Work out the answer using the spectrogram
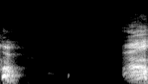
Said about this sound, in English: Bless you. That sneeze was more enjoyable than what you just said then.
